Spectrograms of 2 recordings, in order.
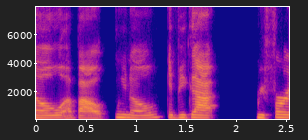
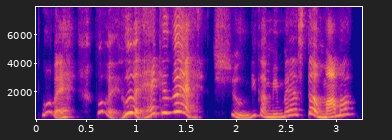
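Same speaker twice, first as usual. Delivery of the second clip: imitating son; 6 semitones higher than usual. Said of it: "He's like".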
